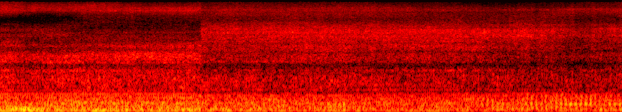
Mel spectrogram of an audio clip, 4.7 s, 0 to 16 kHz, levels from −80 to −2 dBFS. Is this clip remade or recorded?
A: remade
